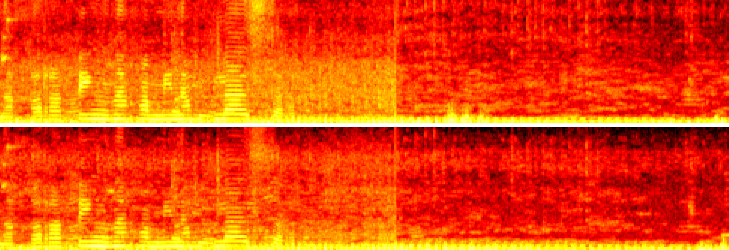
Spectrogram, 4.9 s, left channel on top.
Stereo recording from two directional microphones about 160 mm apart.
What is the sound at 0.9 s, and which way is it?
Speech, 5° right (ahead or behind).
